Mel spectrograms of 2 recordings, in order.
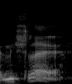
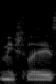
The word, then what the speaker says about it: Michelet: one um I read Joan of Arc by Michele a name I definitely did not know how to pronounce before I looked it up um this is technically um a chapter out of mishlay's history of France it's written I believe in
